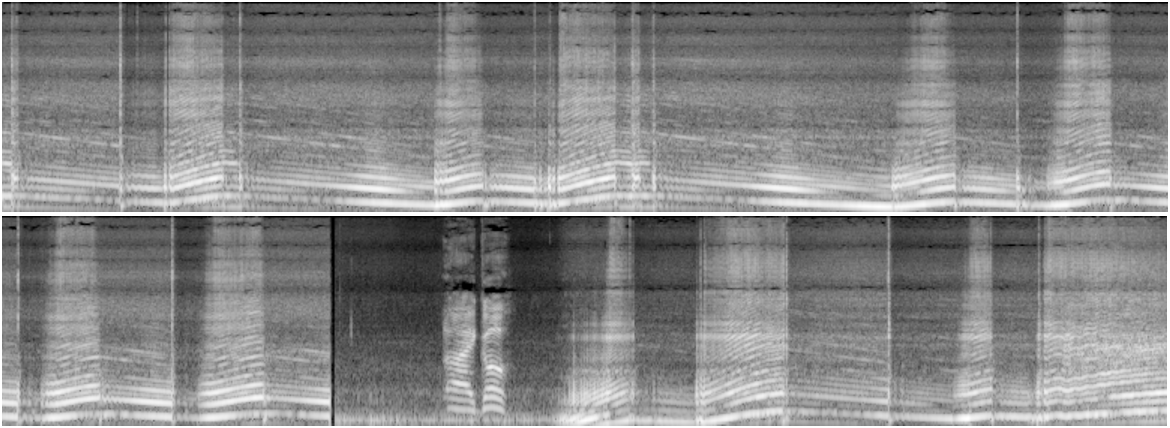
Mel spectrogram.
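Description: A sports car engine revs up and down repeatedly, close by.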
